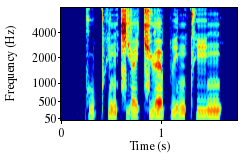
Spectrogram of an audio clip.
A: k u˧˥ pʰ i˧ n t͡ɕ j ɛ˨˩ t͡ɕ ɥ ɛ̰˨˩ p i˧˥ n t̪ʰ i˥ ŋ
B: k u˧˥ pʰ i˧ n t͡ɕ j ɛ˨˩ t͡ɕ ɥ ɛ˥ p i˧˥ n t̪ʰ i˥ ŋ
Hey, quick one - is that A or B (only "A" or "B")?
B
